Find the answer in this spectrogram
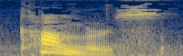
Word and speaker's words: converse: 但是形容词要这么读，converse，或者做名词，相反的事物也是重音在前面。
